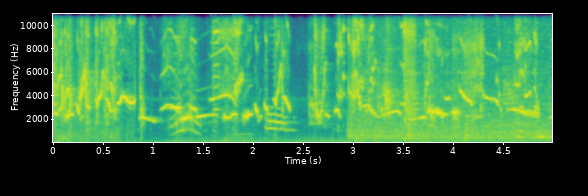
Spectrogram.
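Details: Rowdy Oriental magpie-robin calling intended to draw in and provoke other magpie-robins: warbled falling whistles mid-clip give way to a steady wash of overlapping high chirps.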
